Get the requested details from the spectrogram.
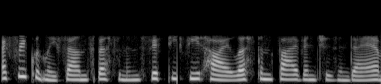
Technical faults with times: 1.77-1.80 packet loss filled with silence

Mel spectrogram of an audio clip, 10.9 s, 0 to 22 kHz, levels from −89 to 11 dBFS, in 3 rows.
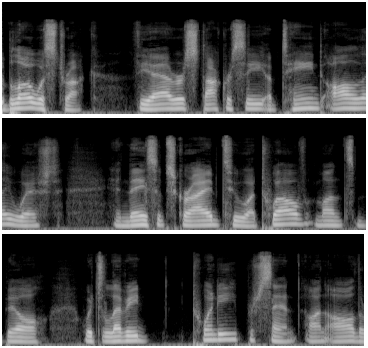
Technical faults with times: none

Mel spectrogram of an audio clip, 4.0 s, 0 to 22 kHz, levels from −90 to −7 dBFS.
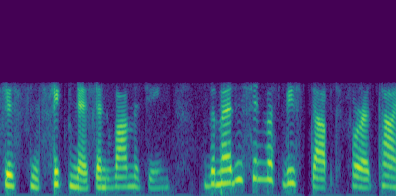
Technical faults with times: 0.00-3.96 AMR narrowband mobile codec
1.05-3.96 sudden gain jump

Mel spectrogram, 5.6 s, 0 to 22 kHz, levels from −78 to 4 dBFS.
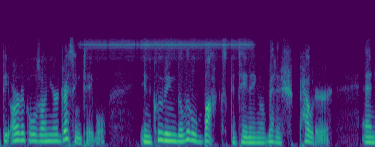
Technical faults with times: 1.13-3.86 feedback whistle
1.83-1.87 VoIP packet loss concealed by the speech codec

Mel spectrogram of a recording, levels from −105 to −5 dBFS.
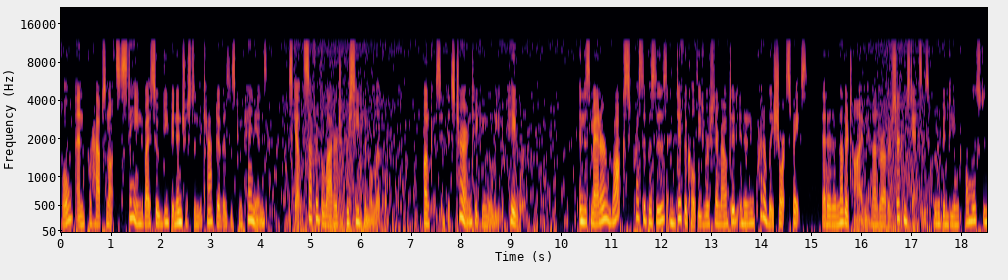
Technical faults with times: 0.00-18.54 overdone noise removal

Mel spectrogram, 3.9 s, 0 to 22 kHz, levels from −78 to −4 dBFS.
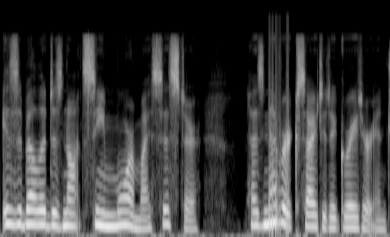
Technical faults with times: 2.69-2.88 processor overload crackle

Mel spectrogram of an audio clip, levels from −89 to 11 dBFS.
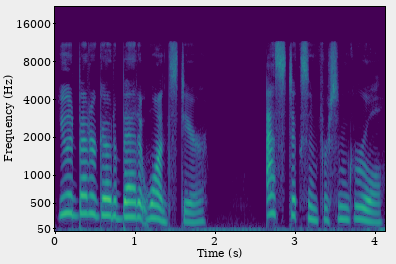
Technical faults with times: none

